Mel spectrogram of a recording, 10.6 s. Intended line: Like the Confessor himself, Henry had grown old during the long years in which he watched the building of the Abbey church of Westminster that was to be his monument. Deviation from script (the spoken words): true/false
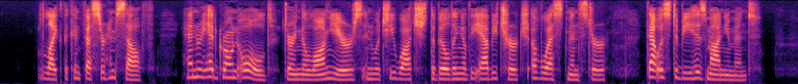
false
